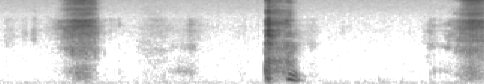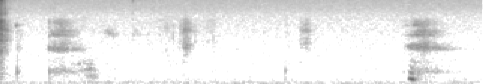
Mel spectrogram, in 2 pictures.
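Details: Allergy sneezing after closely smelling daisies, described as tickly: several wet, explosive sneezes with short snorts between them, in a quiet room.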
